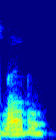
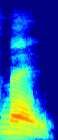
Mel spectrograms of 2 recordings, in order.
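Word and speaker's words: μή: The first word in Greek is May, like the month of May, but it's spelled M-E-I, not M-A-Y.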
